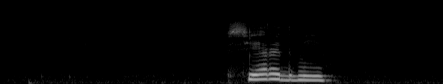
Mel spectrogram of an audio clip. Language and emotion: Russian, neutral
